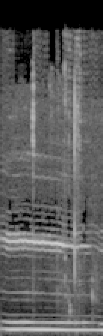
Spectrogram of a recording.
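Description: A long, steady coyote-style howl, apparently a human voice imitating the animal for a children's tale, held as one sustained tone up close and loud throughout.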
